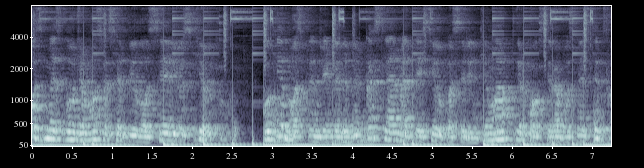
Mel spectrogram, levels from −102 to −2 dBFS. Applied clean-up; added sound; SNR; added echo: none; Drum kit; 2 dB; reverberation time 0.7 s.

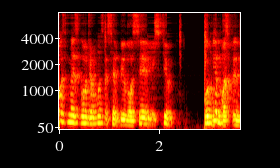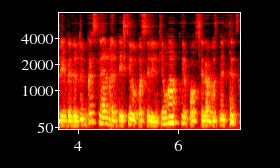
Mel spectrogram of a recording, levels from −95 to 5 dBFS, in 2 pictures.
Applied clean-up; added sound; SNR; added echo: neural mask model DeepFilterNet 3.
